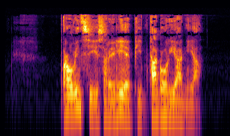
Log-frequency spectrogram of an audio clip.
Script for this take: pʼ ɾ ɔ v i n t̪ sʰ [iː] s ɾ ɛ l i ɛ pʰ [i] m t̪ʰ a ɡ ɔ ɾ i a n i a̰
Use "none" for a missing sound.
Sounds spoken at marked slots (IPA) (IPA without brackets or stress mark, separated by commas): iː, i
